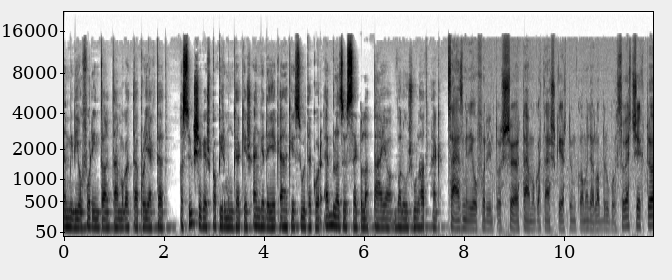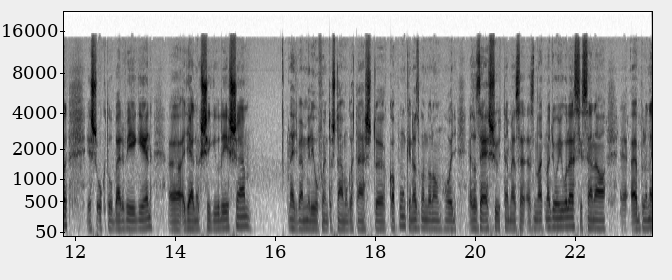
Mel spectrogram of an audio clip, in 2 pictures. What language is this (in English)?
Hungarian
